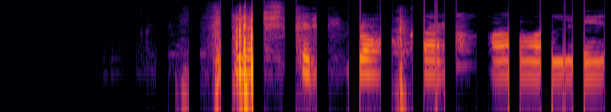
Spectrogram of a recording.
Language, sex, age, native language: Icelandic, male, 10, Icelandic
